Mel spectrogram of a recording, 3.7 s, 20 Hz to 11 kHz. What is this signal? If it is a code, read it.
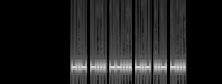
Morse code, heard as a keyed tone, about 46 wpm, 700 Hz. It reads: KB7KUB
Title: USA Call Signs - 6 Characters - 2x Character Spacing - 45wpm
